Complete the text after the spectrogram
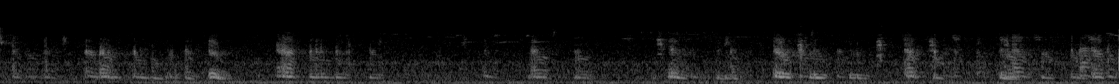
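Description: Frogs calling in overlapping bursts of short, nasal, croaking notes.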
